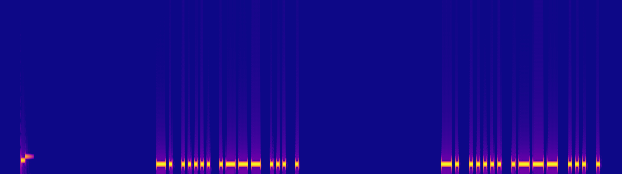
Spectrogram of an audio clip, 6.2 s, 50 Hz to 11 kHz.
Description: Morse code, heard as a keyed tone, about 32 wpm, 700 Hz. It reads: N5JSE N5JSE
